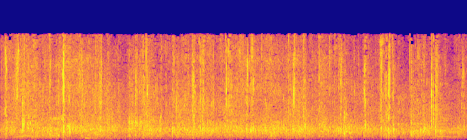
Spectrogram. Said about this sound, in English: This is an important moment. One person claps, we all have to. Come on.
